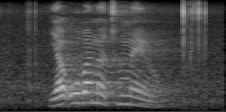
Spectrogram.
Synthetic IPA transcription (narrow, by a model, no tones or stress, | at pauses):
jaʔuβanat͡ʃʰumɛːɺɔ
